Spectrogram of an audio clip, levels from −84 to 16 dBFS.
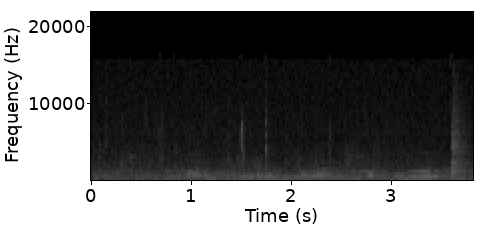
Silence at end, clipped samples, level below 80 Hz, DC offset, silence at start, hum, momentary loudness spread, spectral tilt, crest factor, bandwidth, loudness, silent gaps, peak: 0 s; under 0.1%; -80 dBFS; under 0.1%; 0 s; none; 4 LU; -3 dB/octave; 22 dB; 16.5 kHz; -53 LUFS; none; -32 dBFS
